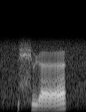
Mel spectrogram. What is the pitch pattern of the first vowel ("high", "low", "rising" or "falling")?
low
